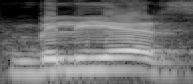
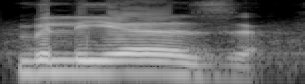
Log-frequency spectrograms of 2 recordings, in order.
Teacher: here the word ends with s, but it pronounced as z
